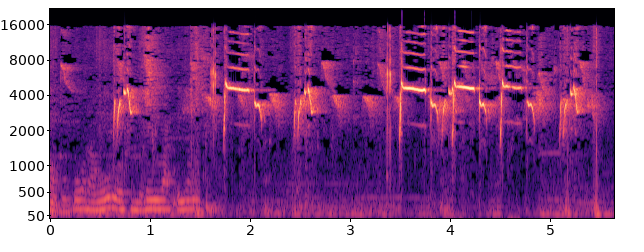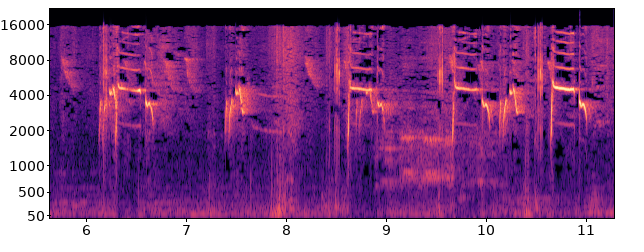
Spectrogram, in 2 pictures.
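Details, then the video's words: Prinia singing hard and nonstop: shrill chirps and dry clicking notes repeated in bursts, with a brief low warble at the start. "Prenjak Gacor Ngotot"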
